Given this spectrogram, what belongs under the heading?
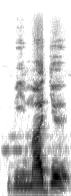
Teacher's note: یہاں جیم ساکن ہے، اس میں قلقلہ خوب ظاہر کریں گے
